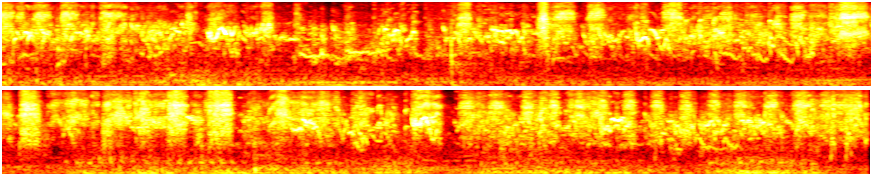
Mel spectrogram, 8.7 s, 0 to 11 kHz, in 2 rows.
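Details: Australian budgerigars in an aviary colony, recorded 12 July 2025: a dense, continuous chatter of high, scratchy chirps and squawky warbles from many birds overlapping, with no pauses.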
